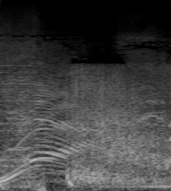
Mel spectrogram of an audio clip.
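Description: A layered explosion sound effect made for the 'homelessness explosion' (the 'West Coast bum explosion'): a descending whistle-like tone leads into a loud blast that keeps roaring with dense crackling rumble until the end.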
